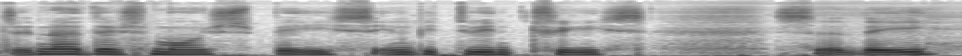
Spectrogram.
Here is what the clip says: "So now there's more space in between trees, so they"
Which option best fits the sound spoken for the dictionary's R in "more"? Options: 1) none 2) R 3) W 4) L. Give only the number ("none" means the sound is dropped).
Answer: 4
